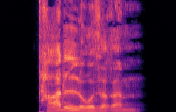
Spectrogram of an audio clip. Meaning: strong dative masculine/neuter singular comparative degree of tadellos
- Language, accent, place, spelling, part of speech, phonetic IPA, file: German, Germany, Berlin, tadelloserem, adjective, [ˈtaːdl̩ˌloːzəʁəm], De-tadelloserem.ogg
